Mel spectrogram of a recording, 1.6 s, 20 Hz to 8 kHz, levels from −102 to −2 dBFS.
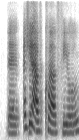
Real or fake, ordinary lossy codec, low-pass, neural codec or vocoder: fake; none; none; codec, 16 kHz, 1 kbps, FreqCodec, smaller model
